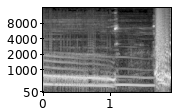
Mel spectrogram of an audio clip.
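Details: Dog howling with tongue visible, a long steady, slightly falling tone held for over a second, briefly dipping and resuming, then cut off by a loud harsh burst near the end.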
